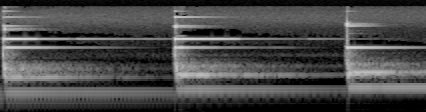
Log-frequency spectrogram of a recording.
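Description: Slow instrumental lullaby: three bell-like struck notes, about one every second and three quarters, each ringing out and fading over held low notes.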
